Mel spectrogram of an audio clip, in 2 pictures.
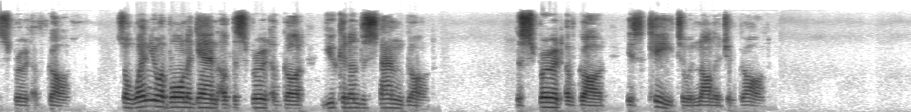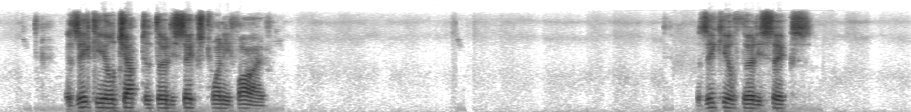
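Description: A middle-aged man speaks with animation and reads aloud in bursts, close to a microphone.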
